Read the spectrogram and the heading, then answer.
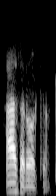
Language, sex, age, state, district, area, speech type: Kannada, male, 18-30, Karnataka, Chamarajanagar, rural, conversation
